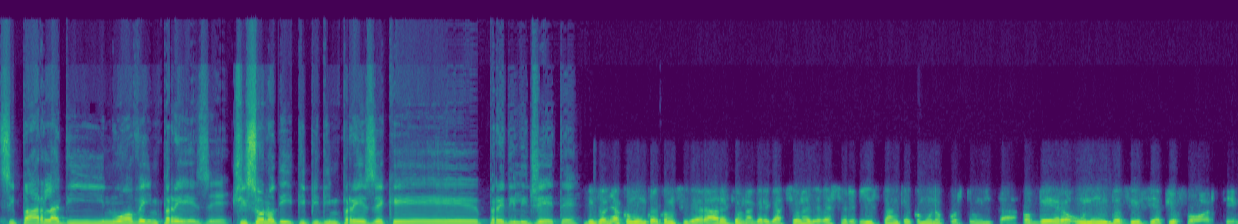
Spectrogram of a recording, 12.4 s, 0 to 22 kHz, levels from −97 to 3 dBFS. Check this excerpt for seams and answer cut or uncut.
cut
